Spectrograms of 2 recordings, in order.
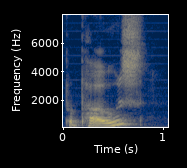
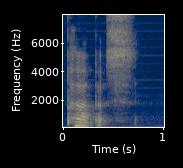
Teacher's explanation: in the first one it's the second syllable that's stressed and in the second one is the first syllable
